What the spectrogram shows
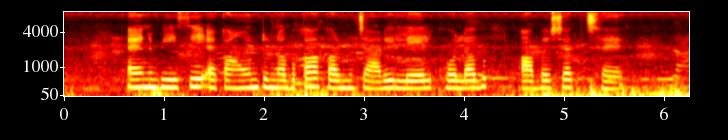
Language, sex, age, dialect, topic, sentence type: Maithili, female, 18-24, Bajjika, banking, statement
